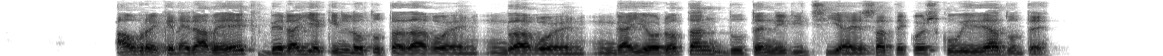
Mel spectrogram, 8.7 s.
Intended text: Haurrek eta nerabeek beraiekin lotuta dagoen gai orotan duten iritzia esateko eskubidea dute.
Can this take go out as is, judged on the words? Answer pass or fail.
fail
